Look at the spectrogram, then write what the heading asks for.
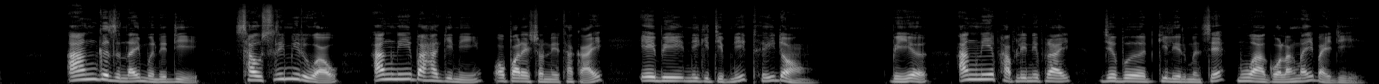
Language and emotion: Bodo, happy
